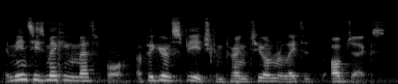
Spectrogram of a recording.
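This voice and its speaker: A man voicing a bright, bookish young girl pony who explains things precisely. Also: a little high, animated, quick pace, pitched above the performer's own voice. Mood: matter-of-fact.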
